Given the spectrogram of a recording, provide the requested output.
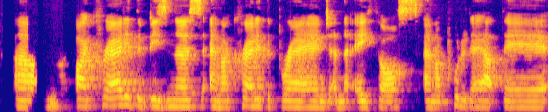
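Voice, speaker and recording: A woman speaks at a fairly low pitch with an Australian accent. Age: 50s. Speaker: real estate agency owner. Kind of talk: interview. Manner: animated.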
